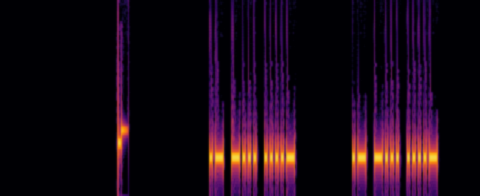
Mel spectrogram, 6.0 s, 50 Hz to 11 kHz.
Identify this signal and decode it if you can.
Morse code, heard as a keyed tone, about 36 wpm, 700 Hz. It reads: AB4 AB4
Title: USA Call Sign Prefixes - Repeated 2x - 35wpm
